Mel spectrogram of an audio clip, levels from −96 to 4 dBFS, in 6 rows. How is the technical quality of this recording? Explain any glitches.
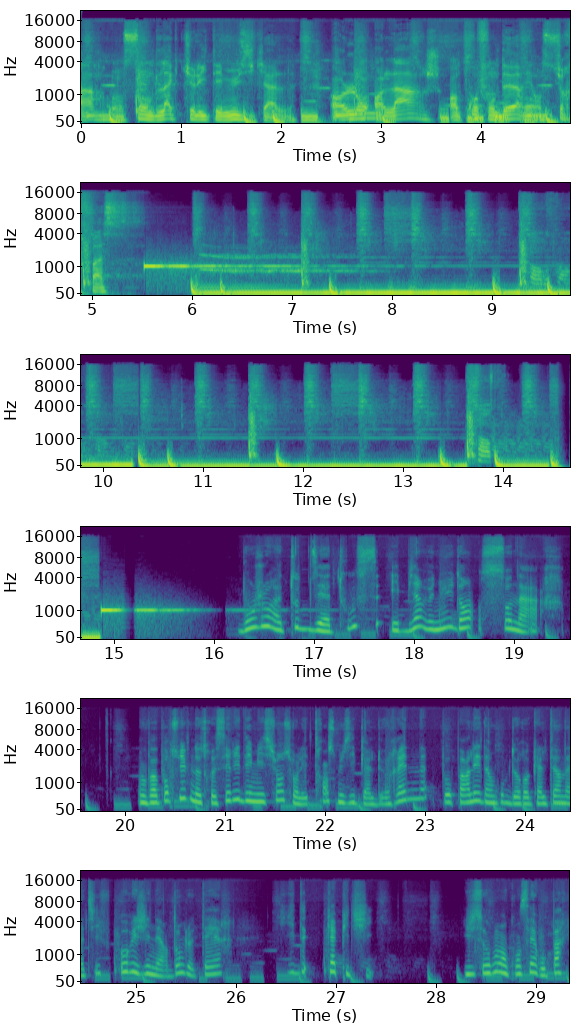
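The recording has four network-related glitches: two call audio freezes, one short stall and one burst of jitter buffer speed-up.

From 14.53 to 14.68 s and again from 15.08 to 15.22 s, the sound locks onto a fading buzz for about 131 ms and 112 ms, with a brief near-silence in the first. Each is a call audio freeze, likely caused by delayed packets emptying the jitter buffer. The receiver extended the last sound, then resumed without loss.

At 16.88 s a sound hangs on for about 53 ms with a slight buzzy dip before carrying on. This is a short stall from a late packet: the receiver stretched the previous sound until the missing packet arrived.

From 25.30 to 27.59 s the audio runs about 5% fast at unchanged pitch and feels slightly hurried. This is jitter buffer speed-up: with surplus audio queued, the receiver repeatedly clipped out pitch-period slices, removing roughly 150 ms in total.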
